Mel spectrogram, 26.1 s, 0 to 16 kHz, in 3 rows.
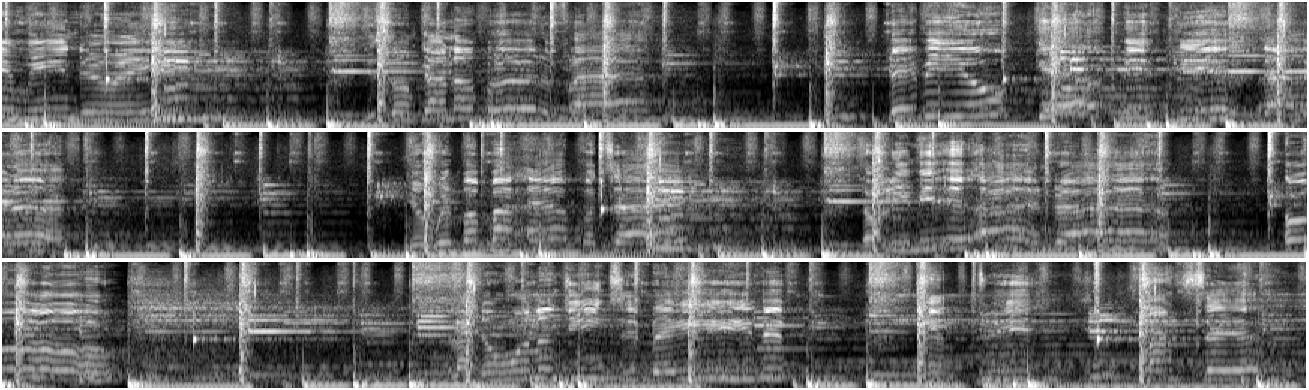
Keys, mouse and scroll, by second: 0.4 ctrl+c, 1.9 click, 3.2 ctrl+v, 4.9 click, 5.5 ctrl+v, 6.1 click, 6.7 ctrl+v, 8.5 ctrl+v, 10.8 click, 11.2 ctrl+d, 13.2 click, 14.7 ctrl+d, 16.4 click, 17.1 ctrl+v, 18.0 click, 18.3 ctrl+v, 19.6 click, 20.7 `, 21.2 `, 22.6 click, 24.7 ctrl+click.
